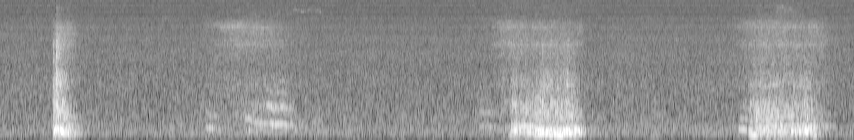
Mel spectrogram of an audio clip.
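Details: Cat (Figaro) snoring while asleep in the shower, snores all the time: short, rough, fluttering snoring breaths in a small echoing room.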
